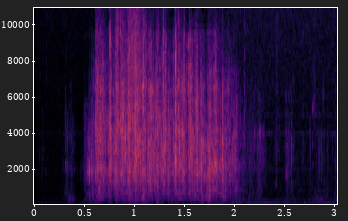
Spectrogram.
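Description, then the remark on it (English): A loud rattling slurp through a straw lasting about a second and a half, gurgly and crackling as the last sips of drink are sucked up, with no talking over it. “Let me get my last sips out.”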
